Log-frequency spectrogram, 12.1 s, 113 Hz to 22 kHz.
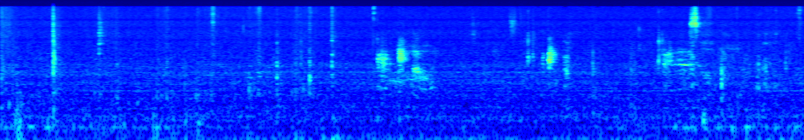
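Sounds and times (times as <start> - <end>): footsteps on carpeted stairs: 0.0 - 5.4.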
